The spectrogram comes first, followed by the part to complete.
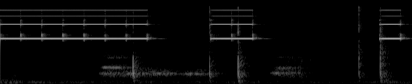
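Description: Piezo buzzer of an Arduino bell timer giving a steady high-pitched beep that cuts off about one and a half seconds in. Two short beeps follow as the setting push buttons are pressed, with a few faint clicks between them.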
